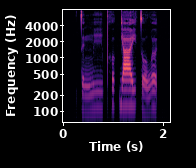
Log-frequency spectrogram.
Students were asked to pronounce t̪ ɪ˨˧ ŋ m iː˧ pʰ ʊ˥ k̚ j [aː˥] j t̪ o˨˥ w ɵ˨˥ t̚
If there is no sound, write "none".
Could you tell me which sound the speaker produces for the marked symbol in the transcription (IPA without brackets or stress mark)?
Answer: aː˥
